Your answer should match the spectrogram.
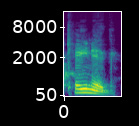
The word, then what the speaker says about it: Koenig: just so you guys know, he pronounced it Koenig. Koenig, okay. Like the German coffee, Koenig.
